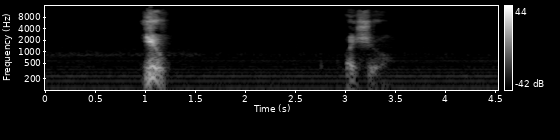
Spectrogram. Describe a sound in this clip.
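A man speaks loudly close to the microphone.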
